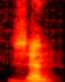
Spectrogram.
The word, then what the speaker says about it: Zen: right the Chan there that word in Japanese is pronounced what Zen CH in Chinese and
